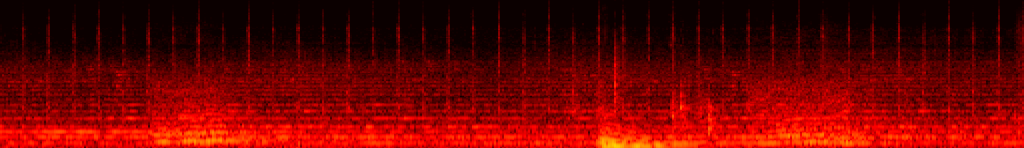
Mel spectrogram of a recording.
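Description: Chess clock ticking steadily and rapidly under a sustained, low, tense film score; a deep low swell enters in the music about six seconds in.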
